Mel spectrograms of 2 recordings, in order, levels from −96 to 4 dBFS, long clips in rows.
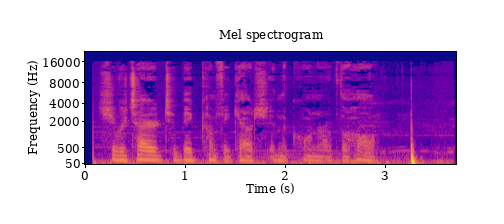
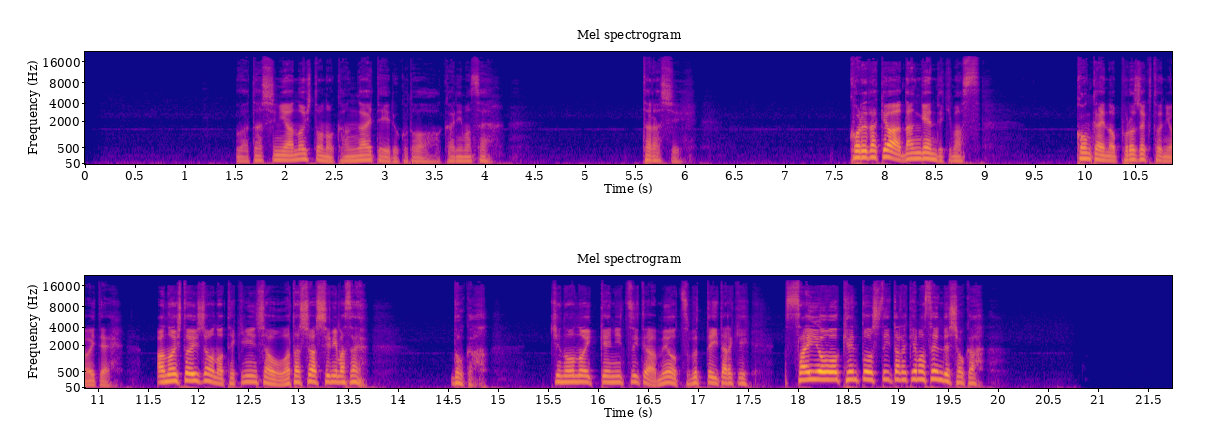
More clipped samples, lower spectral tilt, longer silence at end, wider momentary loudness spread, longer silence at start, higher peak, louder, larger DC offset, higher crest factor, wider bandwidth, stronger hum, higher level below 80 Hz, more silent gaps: neither; about the same, -5.5 dB/octave vs -5.5 dB/octave; second, 0.05 s vs 1.9 s; first, 19 LU vs 16 LU; second, 0.1 s vs 1.5 s; first, 0 dBFS vs -6 dBFS; about the same, -26 LUFS vs -27 LUFS; neither; about the same, 24 dB vs 24 dB; second, 16.5 kHz vs 19 kHz; neither; first, -30 dBFS vs -54 dBFS; neither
